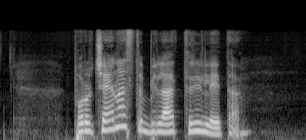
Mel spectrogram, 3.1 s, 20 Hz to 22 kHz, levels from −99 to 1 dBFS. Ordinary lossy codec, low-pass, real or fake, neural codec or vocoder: MP3, 96 kbps; 9.9 kHz; fake; vocoder, 22.05 kHz, 80 mel bands, WaveNeXt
